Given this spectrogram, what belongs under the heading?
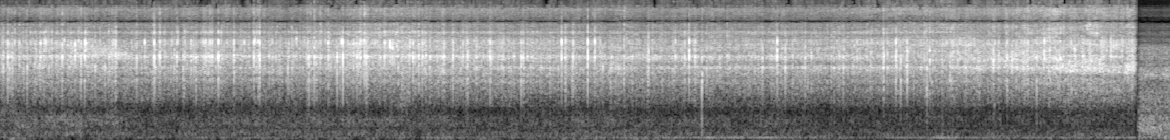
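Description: Cevapi sausages sizzle steadily in a hot pan on a small camping stove, a constant close crackling hiss that continues without a break for the whole stretch.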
